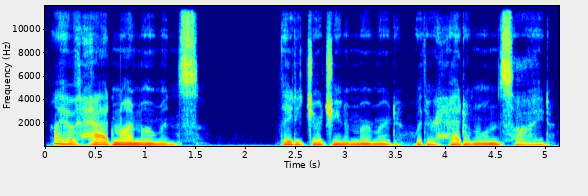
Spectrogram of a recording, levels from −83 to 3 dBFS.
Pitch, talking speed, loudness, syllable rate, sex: 140 Hz, 165 wpm, -16 LUFS, 5.2 syllables/s, female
